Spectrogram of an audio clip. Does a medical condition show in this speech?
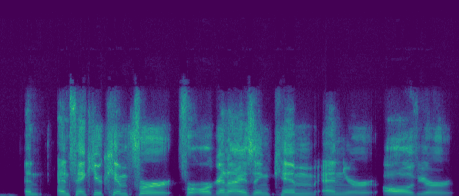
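No.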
